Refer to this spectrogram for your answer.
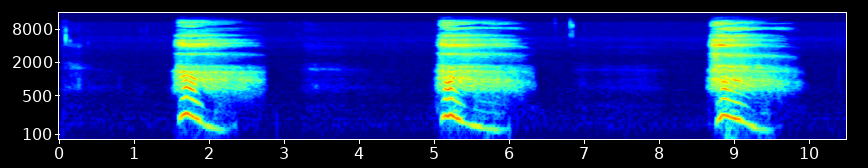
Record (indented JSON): {
  "exhalation_length": "10.5 s",
  "exhalation_amplitude": 20472,
  "exhalation_signal_mean_std_ratio": 0.34,
  "survey_phase": "beta (2021-08-13 to 2022-03-07)",
  "age": "65+",
  "gender": "Female",
  "wearing_mask": "No",
  "symptom_none": true,
  "smoker_status": "Never smoked",
  "respiratory_condition_asthma": false,
  "respiratory_condition_other": false,
  "recruitment_source": "REACT",
  "submission_delay": "1 day",
  "covid_test_result": "Negative",
  "covid_test_method": "RT-qPCR"
}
